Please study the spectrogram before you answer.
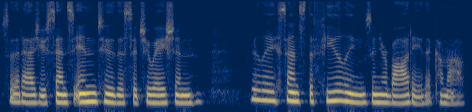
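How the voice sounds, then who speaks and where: Slow, lower-pitched woman guiding meditation. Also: fairly even intonation. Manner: gentle, deliberate, spacious pauses between phrases. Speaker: meditation guide. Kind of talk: guided meditation narration.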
